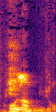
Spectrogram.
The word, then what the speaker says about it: Haaland: Holland Holland O üzerindeki noktalar Holland mı? Holland okunuyormuş.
